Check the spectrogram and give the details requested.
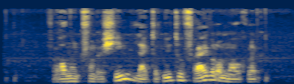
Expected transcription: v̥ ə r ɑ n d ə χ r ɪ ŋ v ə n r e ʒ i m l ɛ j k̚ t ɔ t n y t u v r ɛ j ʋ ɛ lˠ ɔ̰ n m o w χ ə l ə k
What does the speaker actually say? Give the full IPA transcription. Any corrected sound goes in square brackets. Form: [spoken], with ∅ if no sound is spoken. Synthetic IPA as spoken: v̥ ə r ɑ n d ə [∅] r ɪ ŋ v [ɑ] n r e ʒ i m l ɛ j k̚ t ɔ t n y t u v r ɛ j ʋ ɛ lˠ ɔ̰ n m o w χ ə l ə k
